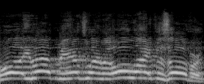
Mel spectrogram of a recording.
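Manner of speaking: high, agitated mock lament; upset jilted woman. Coach voices the caller who was left, upset and high. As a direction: imitate an angry, heartbroken woman. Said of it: "this woman's going".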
